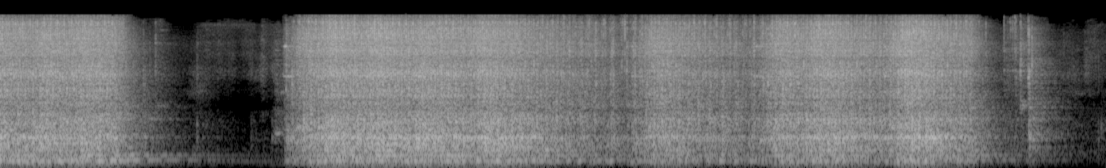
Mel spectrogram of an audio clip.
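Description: Sewing machine stitching along the edge of a kurti collar neckline, loud and close, running in a long continuous whir, pausing briefly, then running again for several seconds before slowing.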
